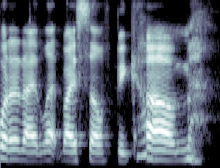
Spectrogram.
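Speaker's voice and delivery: high, sobbing goblin voice. Voicing a goblin heard crying to itself, sobbing goblin voice. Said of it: "You can hear like this goblin sobbing to himself".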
